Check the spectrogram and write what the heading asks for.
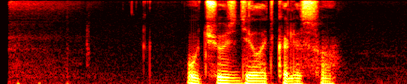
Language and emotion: Russian, neutral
